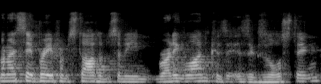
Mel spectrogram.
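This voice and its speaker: Somewhat breathy, a man with a British accent talks at a moderate pace with fairly even intonation. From UK. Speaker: tech entrepreneur and real estate investor. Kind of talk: podcast interview.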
